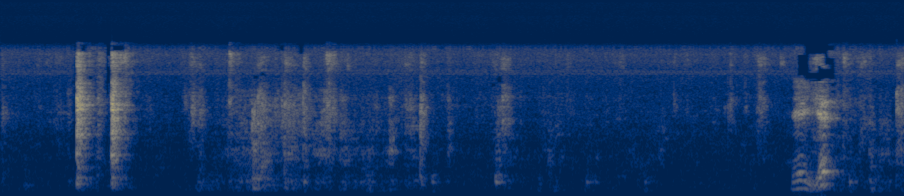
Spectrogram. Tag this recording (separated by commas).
Speech, outside, rural or natural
